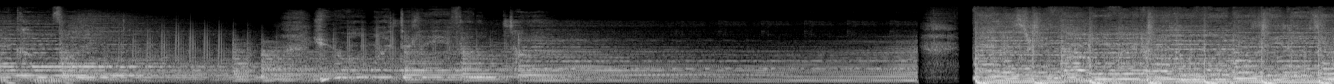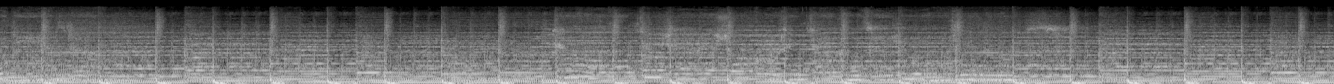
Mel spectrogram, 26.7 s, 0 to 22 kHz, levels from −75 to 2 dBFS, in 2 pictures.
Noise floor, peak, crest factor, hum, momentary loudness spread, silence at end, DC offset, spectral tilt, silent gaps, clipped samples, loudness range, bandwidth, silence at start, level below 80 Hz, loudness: -35 dBFS; -2 dBFS; 12 dB; none; 14 LU; 0 s; under 0.1%; -5.5 dB/octave; none; under 0.1%; 10 LU; 16 kHz; 0 s; -20 dBFS; -14 LUFS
